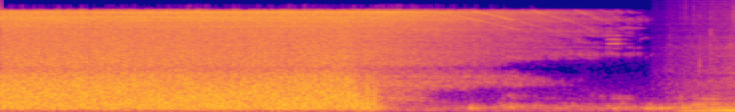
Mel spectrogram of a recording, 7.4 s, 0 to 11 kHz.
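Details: Bosch GWS 7-100 angle grinder that was totally dead, test run after carbon brush replacement: steady high-pitched motor whine, even and smooth, winding down cleanly after switch-off; running normally.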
